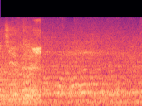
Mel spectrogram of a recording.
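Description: Voices and chatter in a large indoor arena, with a short, high referee's whistle blast about half a second in. After it the sound settles to a lower, steady hubbub.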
